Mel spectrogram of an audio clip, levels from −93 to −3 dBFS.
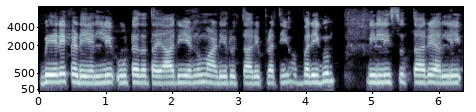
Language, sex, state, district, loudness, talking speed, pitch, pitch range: Kannada, female, Karnataka, Bijapur, -16 LUFS, 85 wpm, 215 Hz, 205-220 Hz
